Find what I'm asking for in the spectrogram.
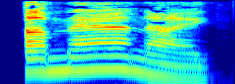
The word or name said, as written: amanite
